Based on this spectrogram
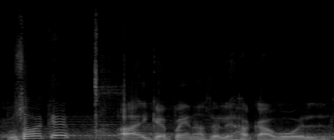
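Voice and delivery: a mother hinting to her son that the wine is gone; intimate confiding. Shown as a demonstration. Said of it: "No, María dijo".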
